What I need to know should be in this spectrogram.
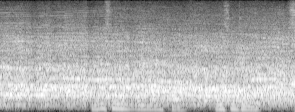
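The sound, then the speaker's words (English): A crowd boos a political speech, with one side of the audience jeering. Dense, steady crowd noise runs throughout, and a few low shouted voices stand out in short bursts. “And everybody on the Republican side, for the most part, is booing this. And I want you to know what that sound was.”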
